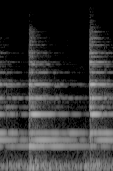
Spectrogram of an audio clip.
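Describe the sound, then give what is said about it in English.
A church bell in a bell tower, rung by a woman pulling its rope, rings twice, each strike bursting with bright metallic harmonics that hum and slowly decay into a sustained ringing drone, with no voices present. “they all went up to the bell tower and she pulled the rope and just rang the bell over and over and over.”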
